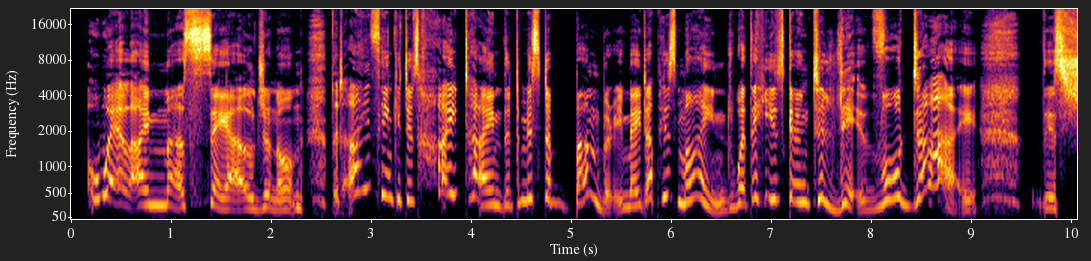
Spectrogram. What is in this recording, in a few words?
foreigner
